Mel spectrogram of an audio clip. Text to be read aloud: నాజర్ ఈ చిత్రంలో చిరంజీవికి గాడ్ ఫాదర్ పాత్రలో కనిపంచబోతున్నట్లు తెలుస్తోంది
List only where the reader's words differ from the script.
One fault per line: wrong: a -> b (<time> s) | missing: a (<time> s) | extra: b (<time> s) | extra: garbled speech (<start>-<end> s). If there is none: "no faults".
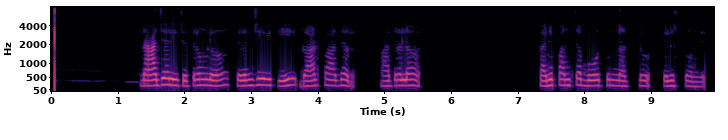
no faults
